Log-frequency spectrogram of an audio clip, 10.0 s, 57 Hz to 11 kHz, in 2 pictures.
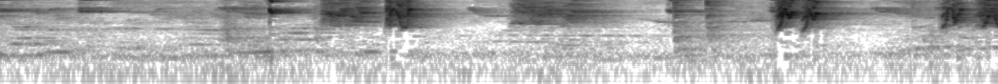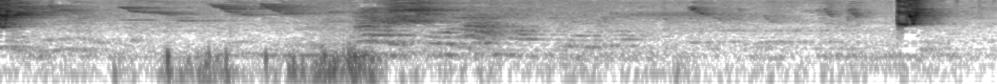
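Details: Lovebird recorded 11/4/21 to provoke other lovebirds to sing; irregular strings of high, shrill chirps and short screeches, with a brief low rumbling thud midway.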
